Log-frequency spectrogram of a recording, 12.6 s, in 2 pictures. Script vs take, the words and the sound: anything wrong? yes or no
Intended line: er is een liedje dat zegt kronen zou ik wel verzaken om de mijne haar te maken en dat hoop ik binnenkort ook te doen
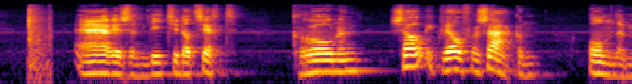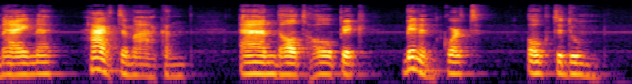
yes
